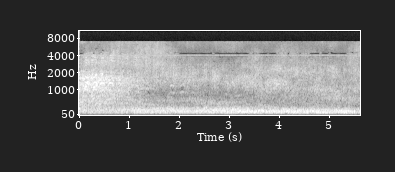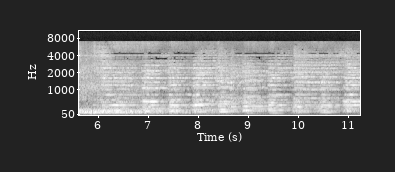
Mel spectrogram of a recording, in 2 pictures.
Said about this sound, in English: Ready to start, engine? Don't forget it's a vertical takeoff, sir.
